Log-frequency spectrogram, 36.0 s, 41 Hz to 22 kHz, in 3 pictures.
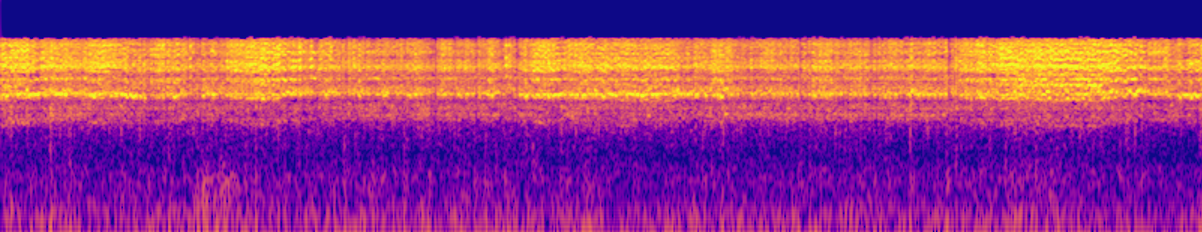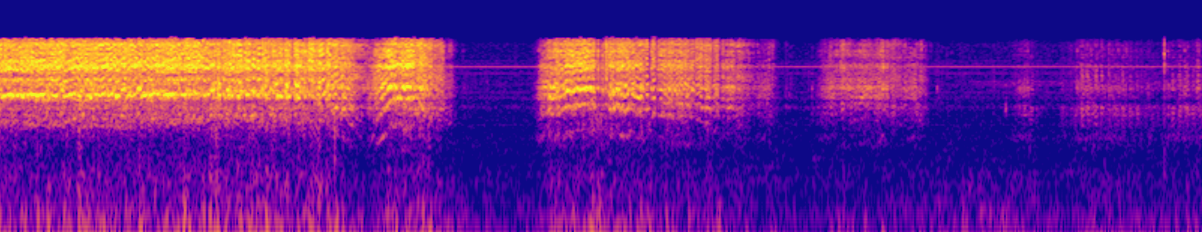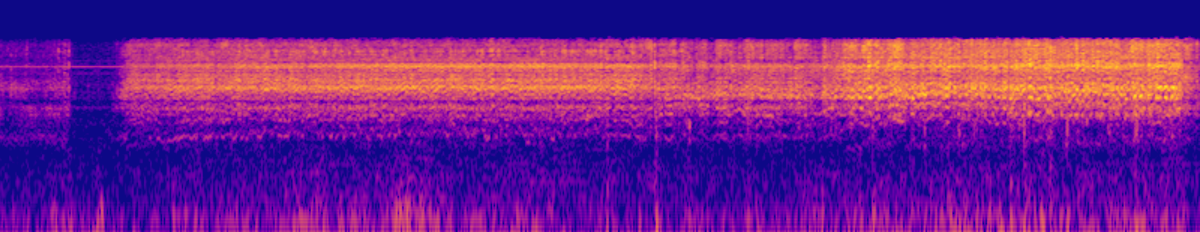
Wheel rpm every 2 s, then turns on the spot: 220, 230, 230, 220, 230, 220, 220, 180, 60, 90, 20, 20, 30, 70, 70, 70, 90, 100.
22-24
